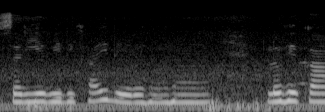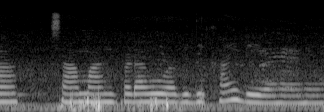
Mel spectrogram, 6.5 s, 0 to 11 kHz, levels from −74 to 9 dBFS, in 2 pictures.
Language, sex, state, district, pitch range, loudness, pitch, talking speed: Hindi, female, Uttar Pradesh, Saharanpur, 190-210 Hz, -21 LUFS, 205 Hz, 150 wpm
